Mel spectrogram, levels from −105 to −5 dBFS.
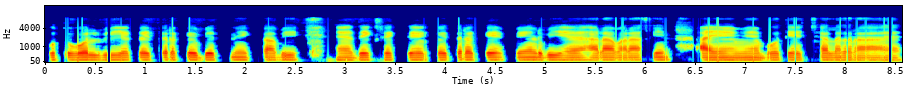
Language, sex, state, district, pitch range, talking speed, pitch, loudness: Hindi, male, Bihar, Araria, 115-120 Hz, 215 wpm, 115 Hz, -25 LUFS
